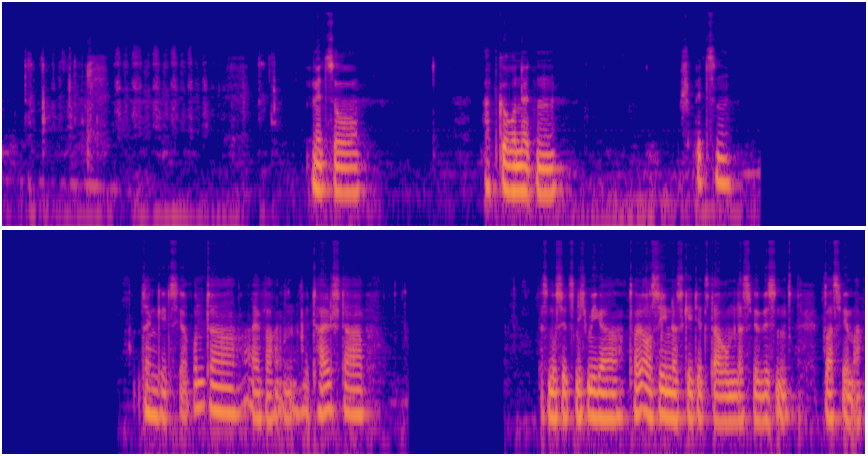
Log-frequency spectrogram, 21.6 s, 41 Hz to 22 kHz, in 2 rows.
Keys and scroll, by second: 0.2 e, 1.1 e, 3.1 b, 3.9 b, 11.6 space, 14.2 e, 15.7 space, 16.0 b, 16.8 space, 19.0 e, 20.8 space.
